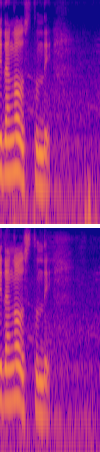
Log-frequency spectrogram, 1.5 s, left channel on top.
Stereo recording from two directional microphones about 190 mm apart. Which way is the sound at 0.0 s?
20° left (ahead or behind).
